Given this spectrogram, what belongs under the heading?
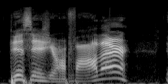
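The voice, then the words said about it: Imitates a witch character's voice. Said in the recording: “that was a great impression.”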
